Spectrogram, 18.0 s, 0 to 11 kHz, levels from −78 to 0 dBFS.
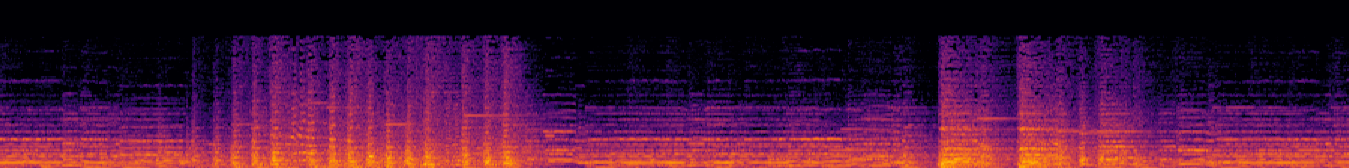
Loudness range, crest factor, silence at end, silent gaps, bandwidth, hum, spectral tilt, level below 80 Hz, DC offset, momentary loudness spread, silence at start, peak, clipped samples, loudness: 5 LU; 18 dB; 0 s; none; 9 kHz; none; -6 dB/octave; -36 dBFS; 0.2%; 8 LU; 0 s; -2 dBFS; under 0.1%; -21 LUFS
